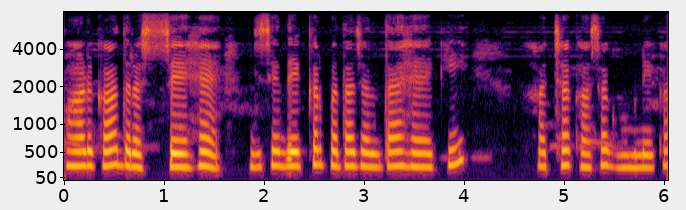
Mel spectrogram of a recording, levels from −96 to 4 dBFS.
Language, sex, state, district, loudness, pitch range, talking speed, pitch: Hindi, female, Uttar Pradesh, Saharanpur, -15 LUFS, 240-270 Hz, 150 wpm, 255 Hz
